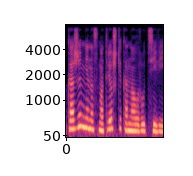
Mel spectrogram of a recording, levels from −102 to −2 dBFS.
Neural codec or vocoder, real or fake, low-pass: vocoder, 44.1 kHz, 128 mel bands every 512 samples, BigVGAN v2; fake; 7.2 kHz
